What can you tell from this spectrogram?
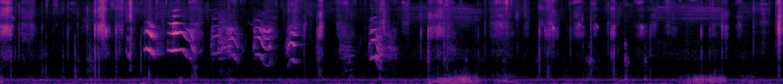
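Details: Dooney, a French Bulldog mother, feeds her seven puppies indoors; high, whistled whimpers and squeaks with curving pitch come in a quick cluster early on, over a steady low hum with clicking and slurping feeding noises.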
